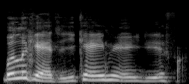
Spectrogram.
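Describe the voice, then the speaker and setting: A woman hosting a podcast, chatting warmly and casually with a guest and her listeners, laughing often. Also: mid-range voice, fast. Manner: animated, laughs often, talks to listeners as y'all. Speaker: podcast host. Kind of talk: casual heartfelt chat.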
